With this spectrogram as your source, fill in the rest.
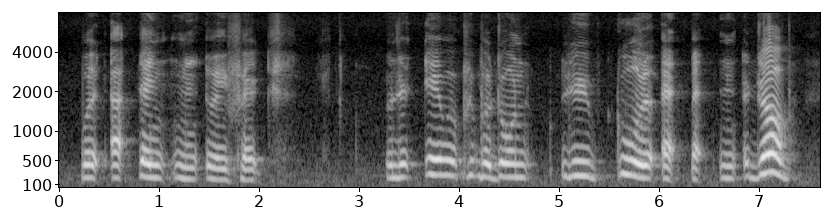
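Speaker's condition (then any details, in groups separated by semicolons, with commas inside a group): Cerebral palsy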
